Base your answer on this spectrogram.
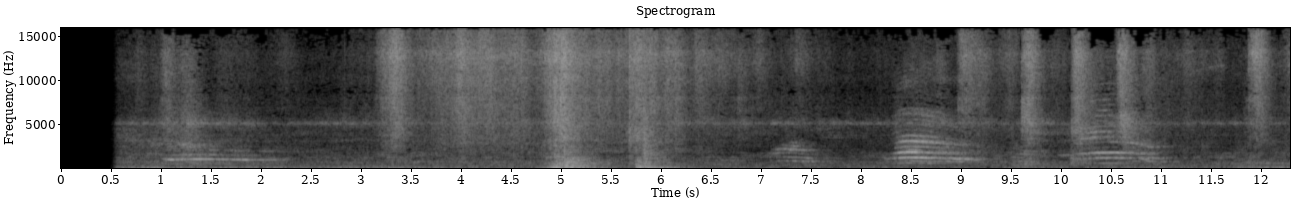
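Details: Hungry homeless cats calling loudly for food in the morning before being fed boiled chicken; several drawn-out harmonic meows with rising and falling pitch, scattered through the clip, over background noise with a few thumps and knocks.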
